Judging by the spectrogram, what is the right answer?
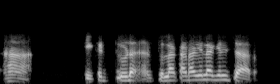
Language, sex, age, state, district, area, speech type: Marathi, male, 18-30, Maharashtra, Wardha, rural, conversation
